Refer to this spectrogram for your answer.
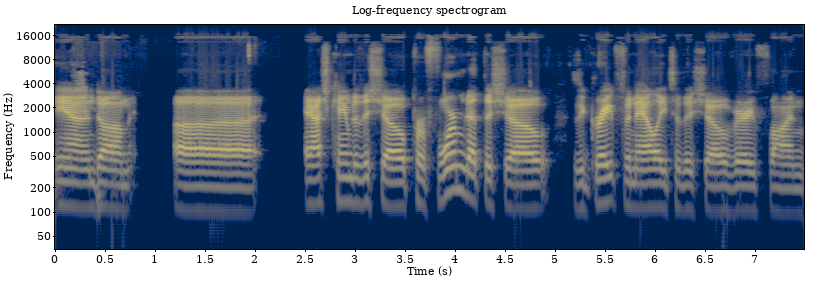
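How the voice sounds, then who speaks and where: Pitch varies in an ordinary way. Overall, it is a plain, everyday voice. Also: man, medium pitch for a man, fairly slow pace. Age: 40s. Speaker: podcast guest, comedy podcaster. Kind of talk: casual chat.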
